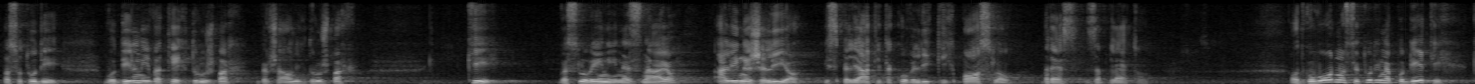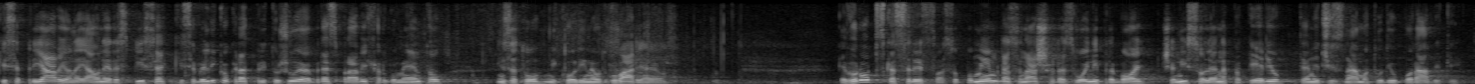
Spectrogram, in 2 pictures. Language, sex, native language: Slovenian, male, Slovenian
